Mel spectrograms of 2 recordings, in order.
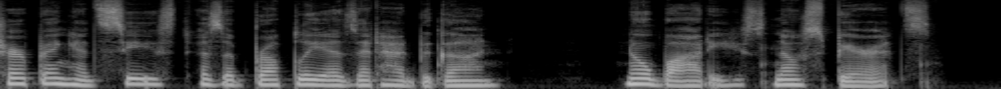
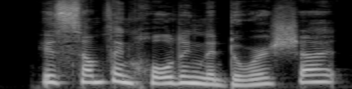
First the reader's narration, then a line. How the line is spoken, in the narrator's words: Starling cried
